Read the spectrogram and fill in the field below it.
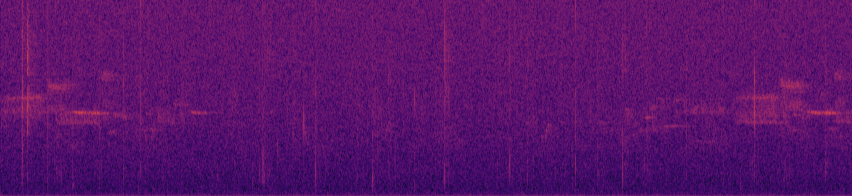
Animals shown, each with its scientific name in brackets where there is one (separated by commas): Black-throated Green Warbler (Setophaga virens), Winter Wren (Troglodytes hiemalis), Red-eyed Vireo (Vireo olivaceus)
